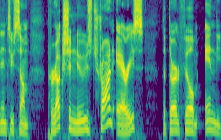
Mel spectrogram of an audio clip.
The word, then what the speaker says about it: Ares: And I believe, actually, I've been saying it wrong. You're supposed to call it Tron Ares. Ares.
